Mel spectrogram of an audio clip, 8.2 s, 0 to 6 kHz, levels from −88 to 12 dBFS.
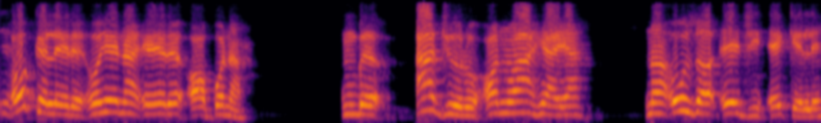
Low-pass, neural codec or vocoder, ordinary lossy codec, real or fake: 5.4 kHz; codec, 16 kHz in and 24 kHz out, 1 kbps, XY-Tokenizer; none; fake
